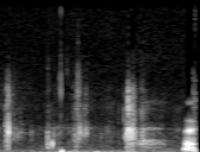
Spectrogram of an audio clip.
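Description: Footsteps on a trail: a run of short, uneven crunching steps.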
